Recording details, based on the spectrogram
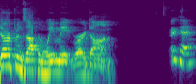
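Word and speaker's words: Rodin: It opens up and we meet Rodan. Okay. Which is definitely spelled different to how it's pronounced.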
